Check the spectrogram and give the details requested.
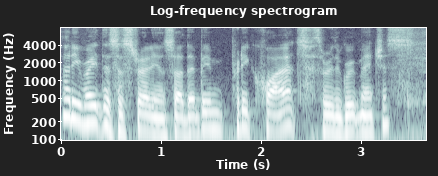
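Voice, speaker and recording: A man's voice: mid-range voice, lively intonation, brisk. A man with a New Zealand accent presenting a sports programme, moving between scripted links and questions to a pundit. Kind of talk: broadcast sports presenting and interviewing.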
